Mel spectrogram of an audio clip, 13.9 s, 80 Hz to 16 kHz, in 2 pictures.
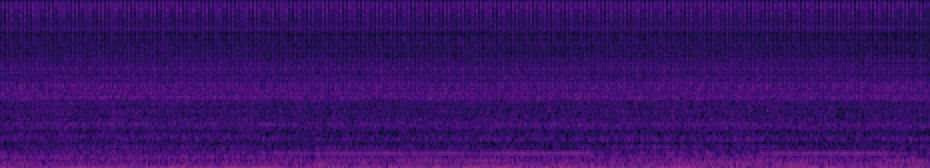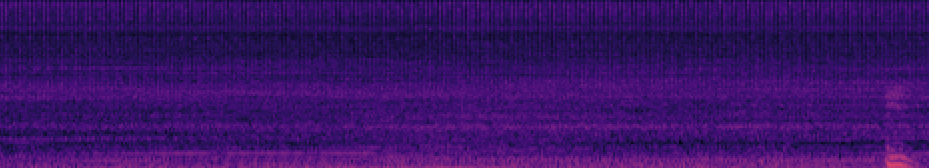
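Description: Engine of a Mazda Scrum DA63T kei truck idling steadily at close range, a low continuous hum whose revs ease down slightly, with a brief louder bump at the very end.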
